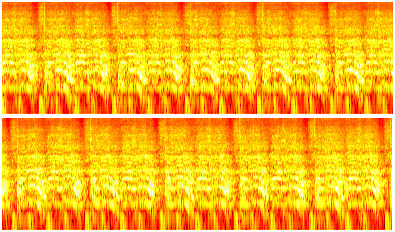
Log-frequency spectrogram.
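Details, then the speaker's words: VW camper after TDI engine swap, first crank after fitting dual mass flywheel: starter drags engine over slowly, about one uneven beat a second, never catching; no oil pressure yet, oil pump needs priming; cranking too slow to fire, no start. "right one that is just cranking too slow at pompey's firing or something like that"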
